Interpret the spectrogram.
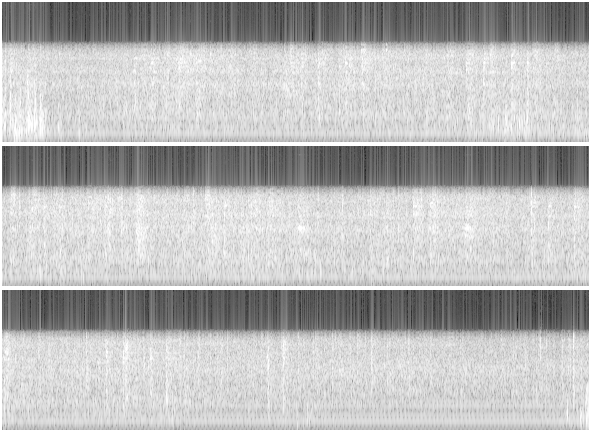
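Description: Freight train of container wagons rolling past at a distance, a rumbling wash with faint clicks, under a steady electrical hum from the security camera's microphone. Louder gusts of wind at the start and again about six seconds in.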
